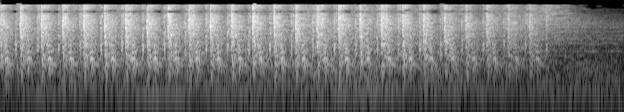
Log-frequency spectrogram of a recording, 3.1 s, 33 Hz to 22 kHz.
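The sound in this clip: A .50 caliber machine gun fires from a roof turret in one long, continuous stream of rapid, evenly spaced loud shots that tails off slightly at the end.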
